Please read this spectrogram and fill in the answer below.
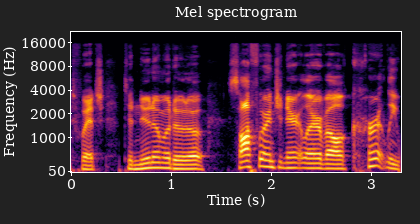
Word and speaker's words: Nuno Maduro: So my name is Nuno Maduro. That's the way I pronounce it.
